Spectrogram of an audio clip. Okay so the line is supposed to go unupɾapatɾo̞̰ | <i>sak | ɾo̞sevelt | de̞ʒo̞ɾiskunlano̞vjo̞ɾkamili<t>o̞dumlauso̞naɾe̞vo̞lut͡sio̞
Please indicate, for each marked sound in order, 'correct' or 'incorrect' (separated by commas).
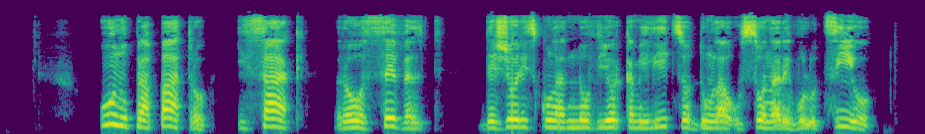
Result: correct, incorrect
